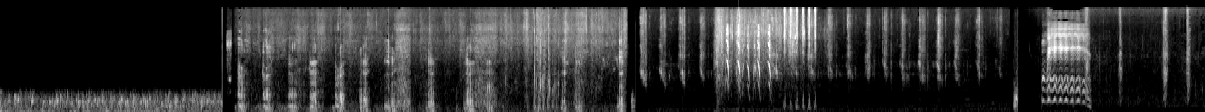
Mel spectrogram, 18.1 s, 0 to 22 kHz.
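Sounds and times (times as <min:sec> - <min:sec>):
piglets grunting: 0:03.4 - 0:09.4.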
